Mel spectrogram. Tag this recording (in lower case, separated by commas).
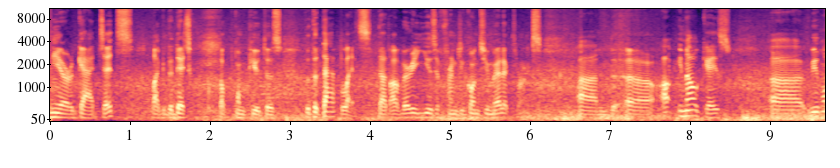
speech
